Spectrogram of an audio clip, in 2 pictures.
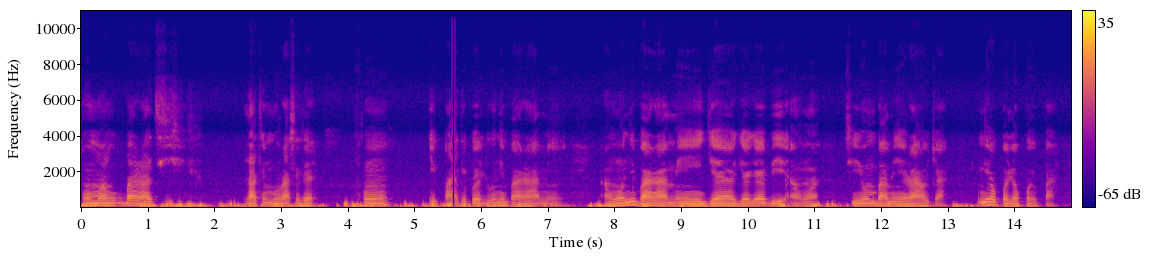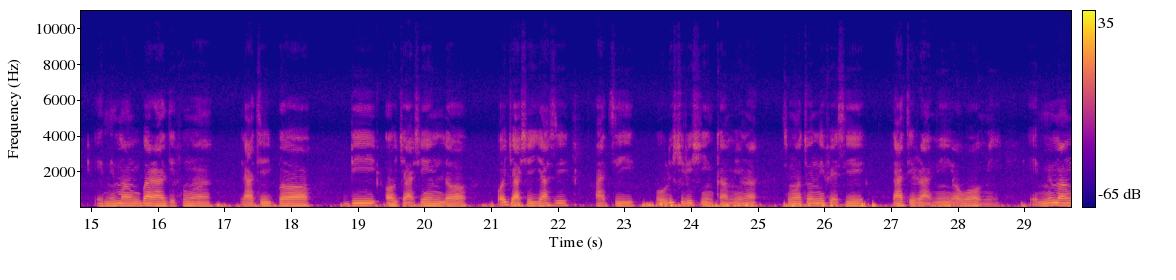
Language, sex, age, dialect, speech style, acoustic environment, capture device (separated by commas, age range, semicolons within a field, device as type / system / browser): Yoruba, male, 35-44, Nigeria - Lagos Yoruba, excited; focused, appliances; nature; silence, mobile / Linux / Chrome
